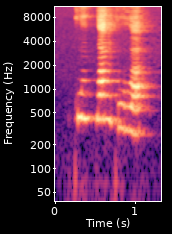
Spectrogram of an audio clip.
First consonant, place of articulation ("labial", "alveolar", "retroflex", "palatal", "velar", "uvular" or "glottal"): velar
